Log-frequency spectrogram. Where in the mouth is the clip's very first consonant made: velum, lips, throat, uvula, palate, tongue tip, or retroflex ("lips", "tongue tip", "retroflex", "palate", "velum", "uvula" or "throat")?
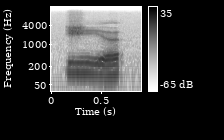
velum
